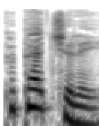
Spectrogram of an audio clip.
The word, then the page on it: perpetually: anglais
